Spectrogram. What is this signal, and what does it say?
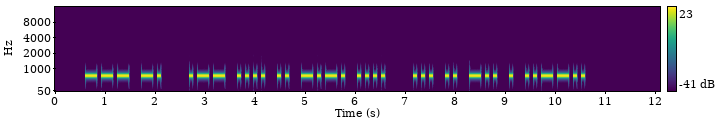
Morse code, heard as a keyed tone, about 15 wpm, 700 Hz. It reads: ON WHICH SIDE?
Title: Sentences from Top 1000 Words - Review Part 1 - 15wpm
